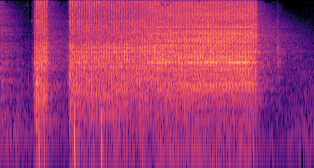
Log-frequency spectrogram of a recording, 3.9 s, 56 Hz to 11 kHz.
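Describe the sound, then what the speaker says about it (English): A wrench or power tool snugs down hardware on a 2023 Jeep Wrangler base plate kit: two short bursts, then a loud continuous grinding buzz lasting over two seconds, close up with no talk. "you can come back with a 3/4 inch socket and wrench and snug all the new hardware down"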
